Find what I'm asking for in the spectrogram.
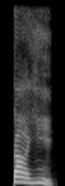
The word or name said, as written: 大意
